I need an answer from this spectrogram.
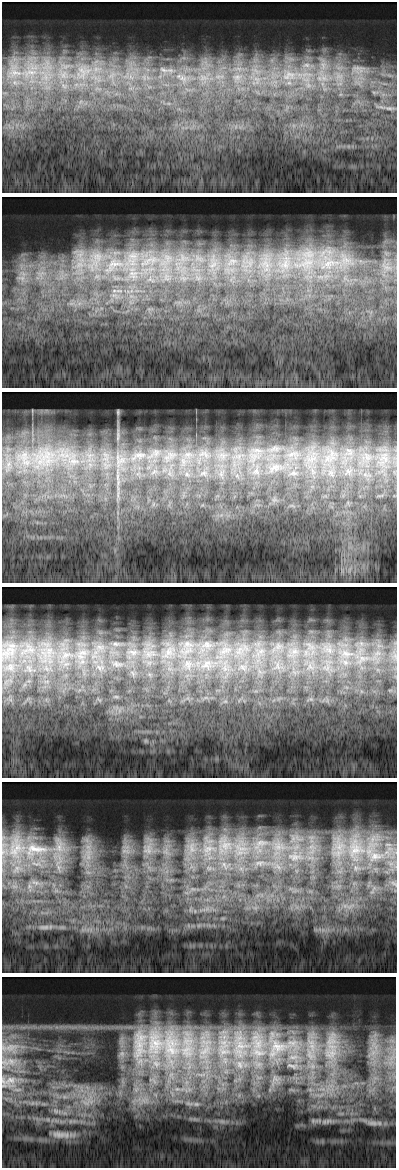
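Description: Birds calling and chirping in the background over a steady high hiss.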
